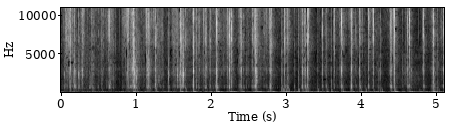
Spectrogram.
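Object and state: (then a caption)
Paper lint roller. Long nails tap fast on a white paper lint roller held horizontally by its black handle, making a rapid, uneven stream of sharp, dry clicks. Each tap dies away almost instantly over a soft, papery rustle.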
